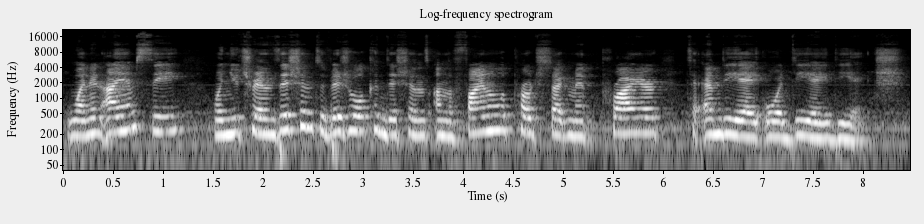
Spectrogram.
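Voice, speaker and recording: A woman's voice: medium pitch, moderate pace, hardly any pauses. A woman with a loose Brooklyn accent reads study questions and answers aloud informally, repeating and rephrasing as she thinks through them. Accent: Brooklyn, put on loosely and unevenly. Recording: clearly noisy ambient background.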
